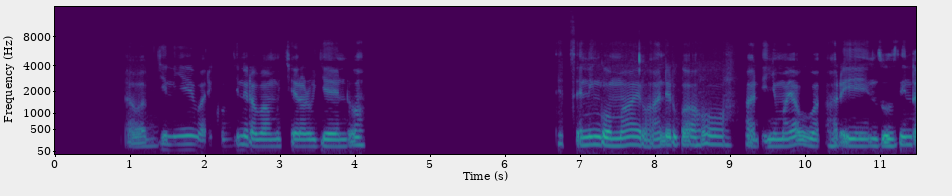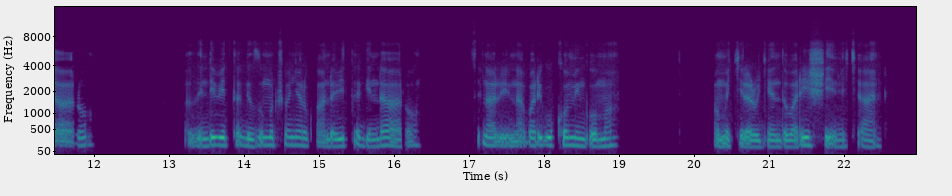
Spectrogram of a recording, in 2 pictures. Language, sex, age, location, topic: Kinyarwanda, male, 25-35, Musanze, government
